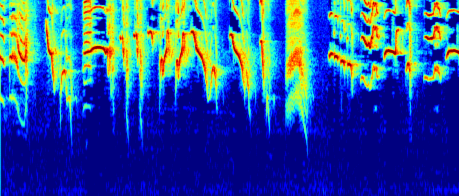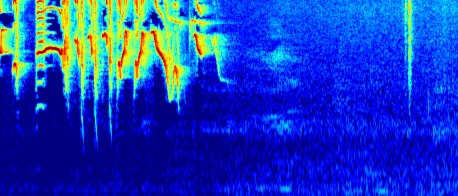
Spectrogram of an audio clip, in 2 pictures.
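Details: Female oriental magpie-robin, newly caught from the wild, in song meant to excite males. Rapid bursts of varied whistles, trills and scratchy notes pour out for about seven seconds, then fall to near silence with faint room noise.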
